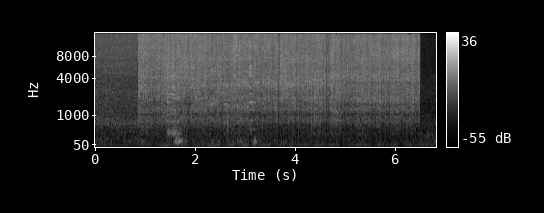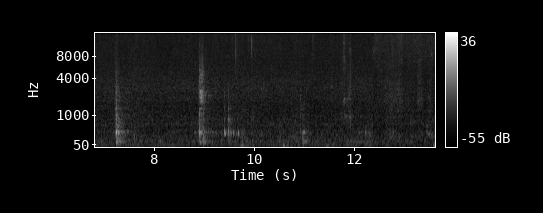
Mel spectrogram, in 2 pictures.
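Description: Hamburger patties frying in a cast-iron skillet: a loud, steady sizzle that cuts off suddenly about six and a half seconds in. Before it comes a quieter frying hiss from curly fries in a small electric deep fryer, and after it only a few light knocks and taps.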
